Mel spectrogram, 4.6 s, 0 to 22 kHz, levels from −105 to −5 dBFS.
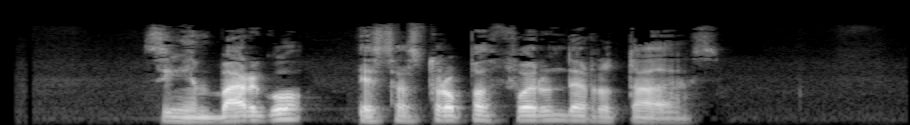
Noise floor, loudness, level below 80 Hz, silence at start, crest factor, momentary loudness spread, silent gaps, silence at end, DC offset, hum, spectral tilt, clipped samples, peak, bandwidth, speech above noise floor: -72 dBFS; -22 LUFS; -58 dBFS; 0.75 s; 22 dB; 12 LU; none; 1.1 s; under 0.1%; none; -5.5 dB/octave; under 0.1%; -2 dBFS; 10.5 kHz; 50 dB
